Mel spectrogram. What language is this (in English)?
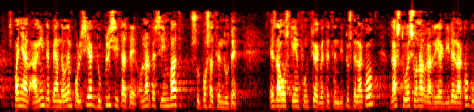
Basque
